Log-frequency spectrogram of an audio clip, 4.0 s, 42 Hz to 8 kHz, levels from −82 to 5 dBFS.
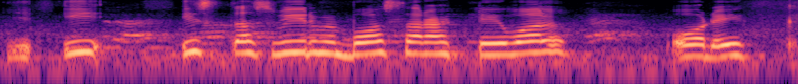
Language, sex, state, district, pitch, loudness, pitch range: Hindi, female, Bihar, West Champaran, 285 Hz, -13 LUFS, 270-300 Hz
